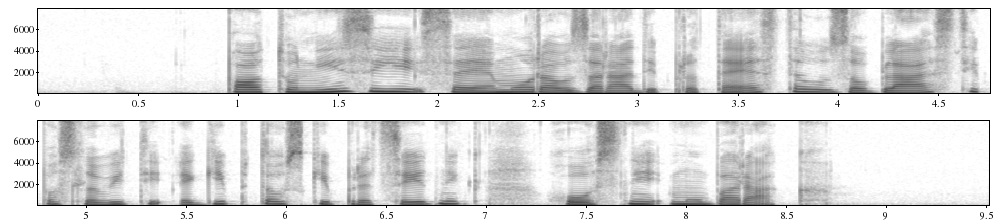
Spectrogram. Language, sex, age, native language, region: Slovenian, female, 30-49, Slovenian, Central Slovenia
